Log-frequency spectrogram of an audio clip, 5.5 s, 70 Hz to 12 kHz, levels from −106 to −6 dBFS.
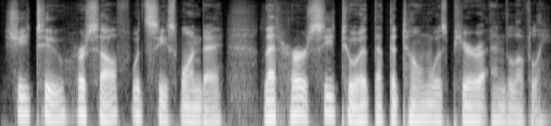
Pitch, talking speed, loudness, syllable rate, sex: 90 Hz, 205 wpm, -20 LUFS, 4.8 syllables/s, male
